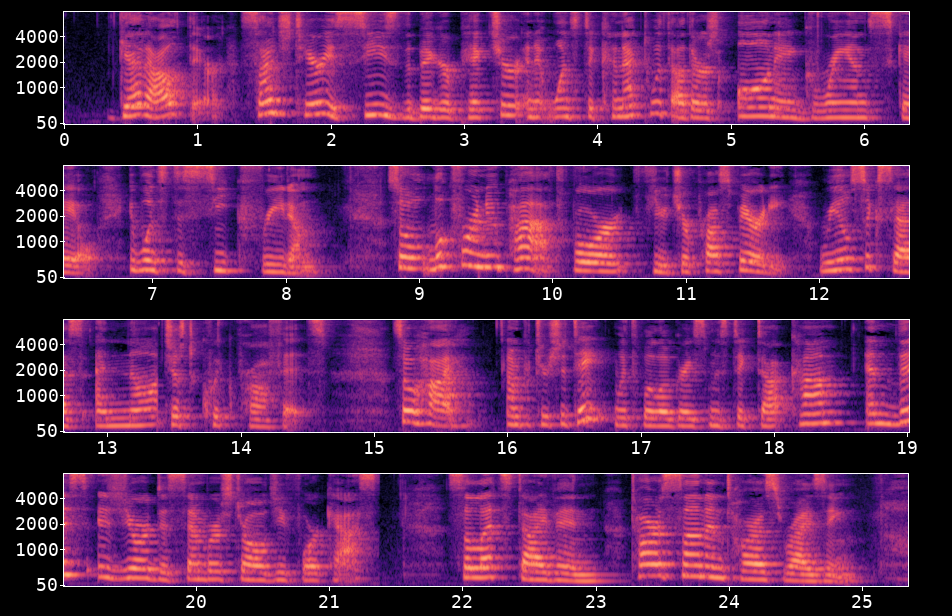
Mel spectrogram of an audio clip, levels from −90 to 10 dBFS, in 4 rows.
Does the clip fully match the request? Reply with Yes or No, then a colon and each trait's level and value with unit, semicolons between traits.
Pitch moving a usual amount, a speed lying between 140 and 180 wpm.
Yes: average, 4.7 semitones; average, 150 wpm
